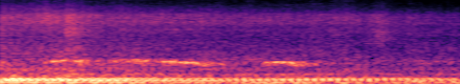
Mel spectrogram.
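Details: Spotted dove kept in a cage, with a second bird in an iron cage nearby, utters faint, hollow low coos in mid-clip, partly masked by a strong low rumble like passing traffic.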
